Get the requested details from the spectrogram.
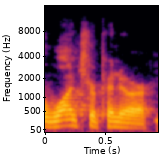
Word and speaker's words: wantrepreneur: So you have a phrase, I understand, that you needed to decide to be an entrepreneur versus a wantapreneur. I'm not saying that right. How do you say it? – A wantrepreneur.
